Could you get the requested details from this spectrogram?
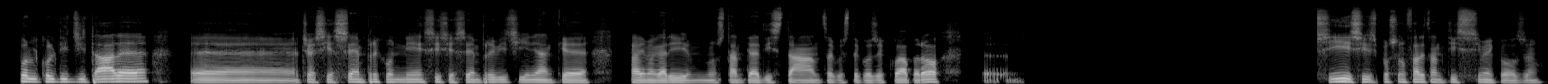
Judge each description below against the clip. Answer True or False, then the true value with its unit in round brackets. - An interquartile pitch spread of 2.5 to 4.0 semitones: True (2.9 semitones)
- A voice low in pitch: True (105 Hz)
